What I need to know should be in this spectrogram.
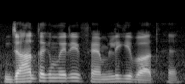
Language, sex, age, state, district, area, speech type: Urdu, male, 18-30, Delhi, South Delhi, urban, spontaneous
